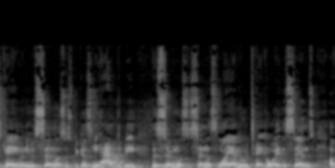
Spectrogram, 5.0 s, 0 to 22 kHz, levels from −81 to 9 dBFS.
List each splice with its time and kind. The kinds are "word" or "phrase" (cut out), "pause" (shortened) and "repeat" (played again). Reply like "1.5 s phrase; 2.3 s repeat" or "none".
none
